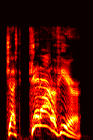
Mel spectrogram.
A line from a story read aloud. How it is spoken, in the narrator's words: Daphne shouted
